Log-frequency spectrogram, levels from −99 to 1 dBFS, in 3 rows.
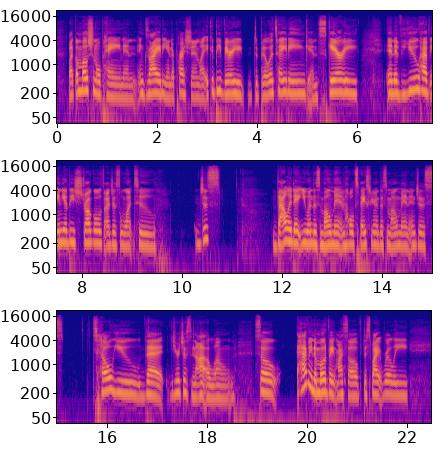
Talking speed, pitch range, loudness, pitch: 150 wpm, 175-205 Hz, -29 LUFS, 190 Hz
